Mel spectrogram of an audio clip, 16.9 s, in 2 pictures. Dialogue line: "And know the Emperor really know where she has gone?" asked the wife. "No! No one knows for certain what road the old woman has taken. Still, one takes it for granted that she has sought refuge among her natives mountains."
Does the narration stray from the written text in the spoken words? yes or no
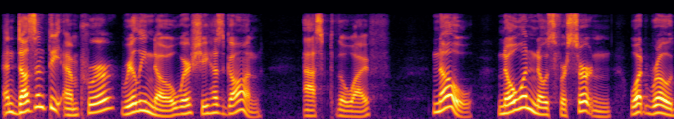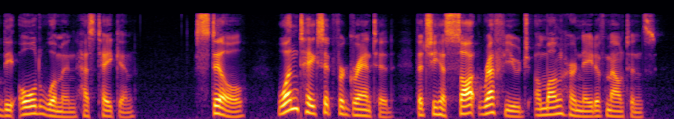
yes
